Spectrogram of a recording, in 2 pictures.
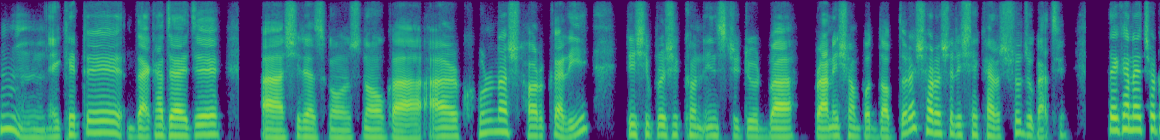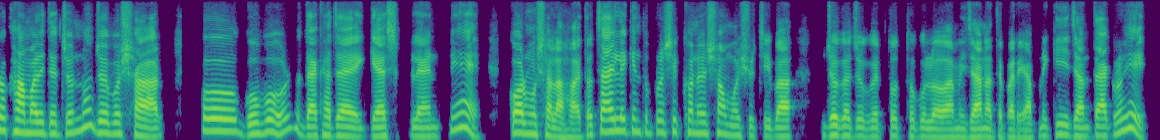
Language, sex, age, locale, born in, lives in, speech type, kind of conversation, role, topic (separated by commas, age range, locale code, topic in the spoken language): Bengali, male, 20-24, bn-BD, Bangladesh, Bangladesh, read, expert-assistant, expert, বাংলাদেশের নানা এলাকায় গবাদি পশু পালনের ভিন্ন ভিন্ন কৌশল সম্পর্কে জানার জন্য কোথায় ঘুরে দেখা যায়?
